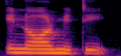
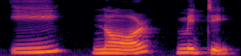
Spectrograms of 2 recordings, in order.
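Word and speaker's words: enormity: Repeat होता रहता है, इसको नॉर करके पढ़ते हैं, इनॉर, एम आई मी और टी वाई टी। तो क्या बन गई हमारी स्पेलिंग, इनॉर्मिटी, ई नॉर मिटी, इनॉर्मिटी।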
